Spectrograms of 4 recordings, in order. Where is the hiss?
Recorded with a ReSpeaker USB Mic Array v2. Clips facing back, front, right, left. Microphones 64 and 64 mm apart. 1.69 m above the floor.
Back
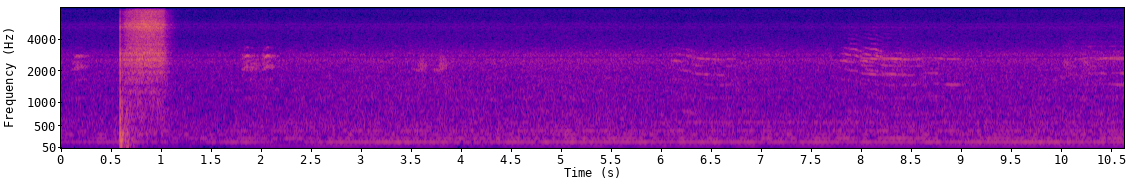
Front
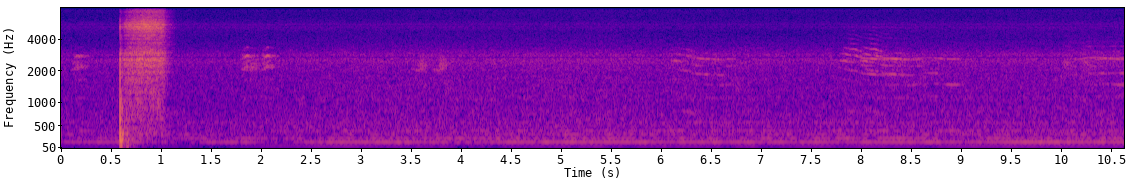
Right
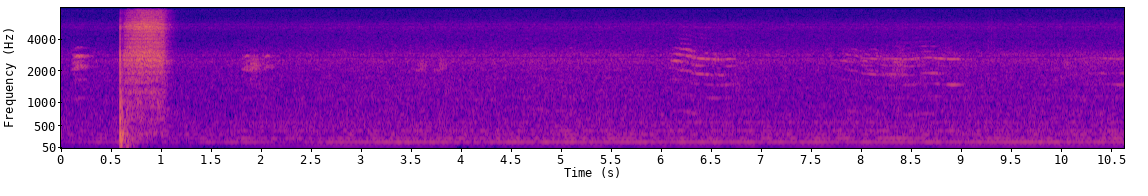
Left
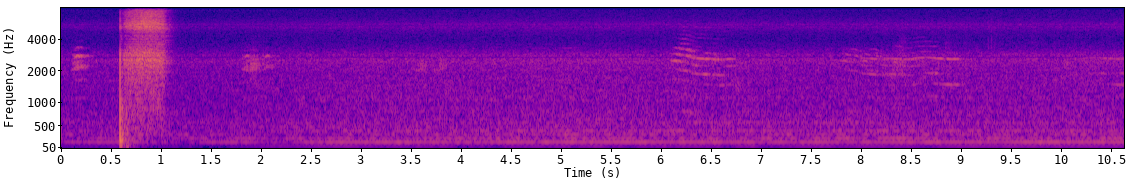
30° left, 1.0 m.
